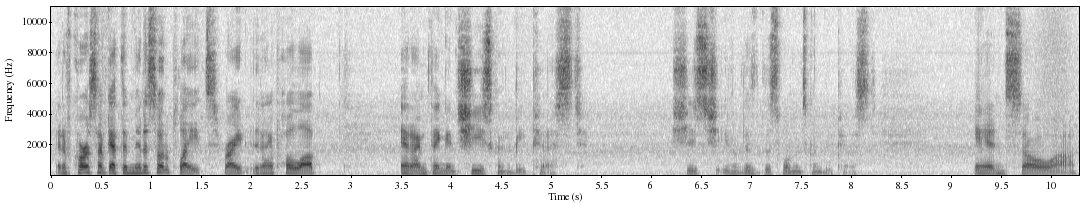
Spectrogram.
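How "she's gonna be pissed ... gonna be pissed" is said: low, soft aside; hushed, lower retold thought; inner thought. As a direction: think it under your voice. Thinking to herself as she pulls up.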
